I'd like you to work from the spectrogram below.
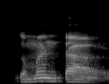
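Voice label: "gementar", Malay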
